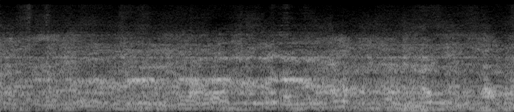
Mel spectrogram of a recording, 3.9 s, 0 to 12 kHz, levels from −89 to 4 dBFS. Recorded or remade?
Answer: remade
